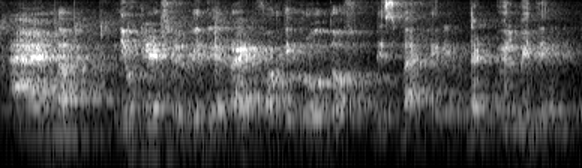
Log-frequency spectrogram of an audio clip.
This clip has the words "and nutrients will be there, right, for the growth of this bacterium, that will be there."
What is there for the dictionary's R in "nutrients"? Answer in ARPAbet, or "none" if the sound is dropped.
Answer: none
